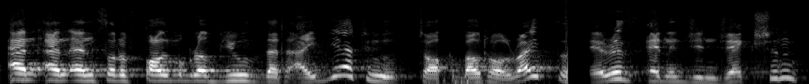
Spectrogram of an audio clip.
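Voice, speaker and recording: A man's voice: fairly high pitch, animated, fairly quick. A man from India giving an academic conference talk on physics, hesitant, with many fillers and restarts. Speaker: physics lecturer.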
